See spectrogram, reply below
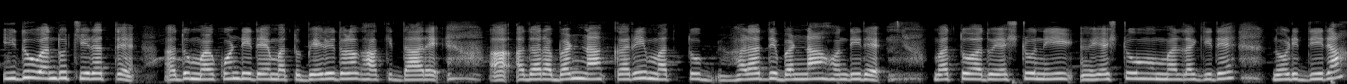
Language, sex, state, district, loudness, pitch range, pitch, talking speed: Kannada, female, Karnataka, Bellary, -16 LUFS, 230-260 Hz, 245 Hz, 100 wpm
